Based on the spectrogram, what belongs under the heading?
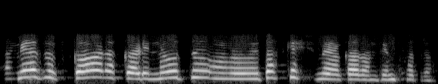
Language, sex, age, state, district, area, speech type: Kashmiri, female, 30-45, Jammu and Kashmir, Baramulla, rural, conversation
